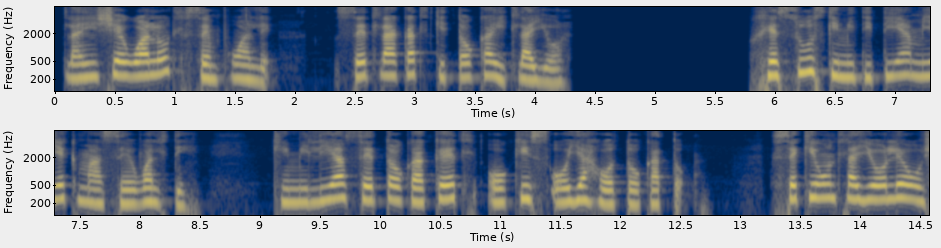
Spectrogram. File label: nahuatl guerrero tlapa; the bible league nt drama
